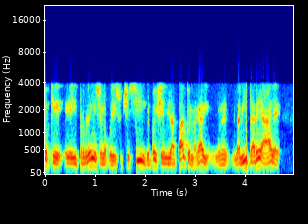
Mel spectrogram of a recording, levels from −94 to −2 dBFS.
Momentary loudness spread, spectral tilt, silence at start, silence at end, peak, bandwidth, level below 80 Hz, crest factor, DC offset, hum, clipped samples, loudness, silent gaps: 6 LU; -9 dB/octave; 0 s; 0.25 s; -4 dBFS; 4.1 kHz; -64 dBFS; 14 dB; under 0.1%; none; under 0.1%; -18 LUFS; none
